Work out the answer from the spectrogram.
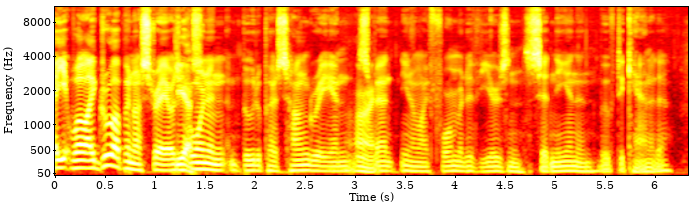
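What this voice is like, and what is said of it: Usual voice. Nothing is said of it.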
